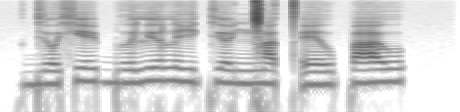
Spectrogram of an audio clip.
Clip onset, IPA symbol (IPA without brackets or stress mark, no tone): ɡʲ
